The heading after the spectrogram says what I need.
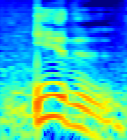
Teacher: kalau misal seandainya alif itu barisnya adalah i, maka dibaca ir, tipis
